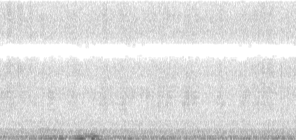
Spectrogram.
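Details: Buzzing swarm of Japanese honey bees during removal of their nest from a storehouse; continuous low hum with a brief louder swell near the first second, then an even drone.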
